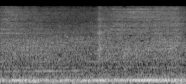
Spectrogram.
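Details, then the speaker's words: Car starting straight away after manual ECU/ECM reset by disconnecting and reconnecting the negative battery cable: catches at once, settles to a steady even hum with no misfire or stumble; normal start. "Ya, alhamdulillah langsung hidup, tidak ada masalah setelah di reset tadi dan"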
